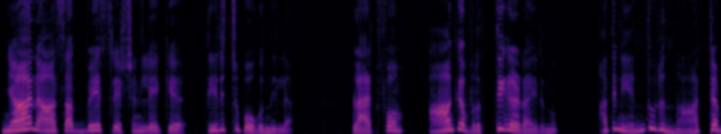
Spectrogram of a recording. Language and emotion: Malayalam, disgusted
